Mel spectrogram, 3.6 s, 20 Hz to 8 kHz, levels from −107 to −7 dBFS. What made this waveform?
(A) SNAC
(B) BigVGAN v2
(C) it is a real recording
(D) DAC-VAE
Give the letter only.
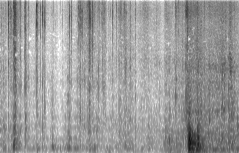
C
